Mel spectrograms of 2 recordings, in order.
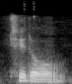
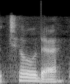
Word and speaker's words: tilde: I was trying to figure out what the tittle meant. Is that how you say it? Tittle, title, or how is it pronounced? – Tilde. – Tilde, there you go.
